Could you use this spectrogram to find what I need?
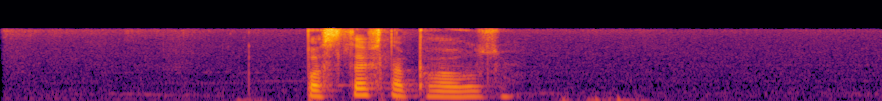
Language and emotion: Russian, neutral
